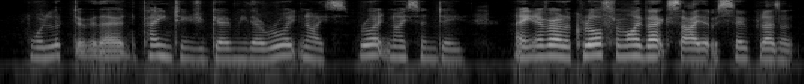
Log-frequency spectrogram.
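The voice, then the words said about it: Put-on rustic dialect accent. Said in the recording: “She's doing accents. ... I like these accents. They're nice.”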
